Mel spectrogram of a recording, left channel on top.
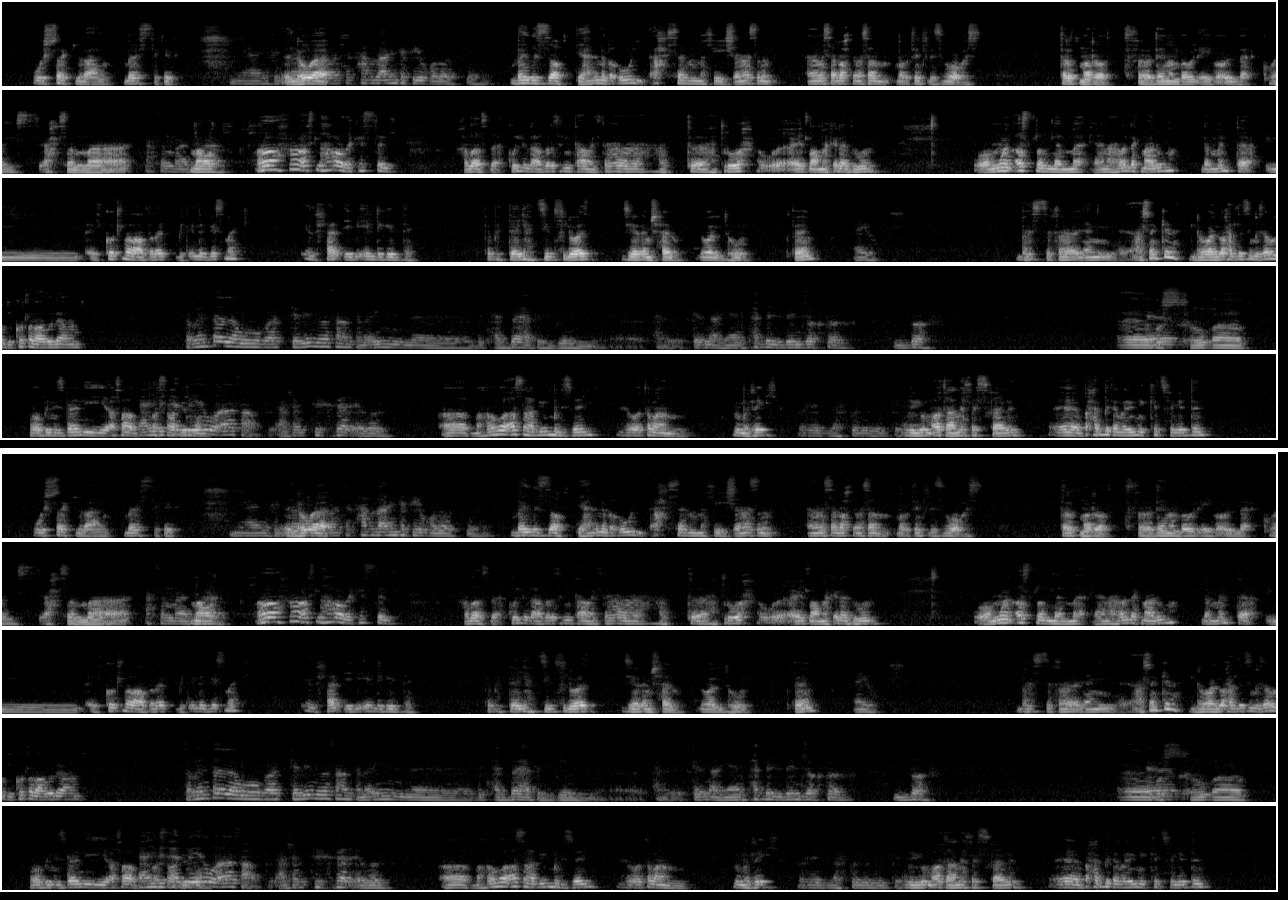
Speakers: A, on the left; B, on the right.
A: والشكل العام بس كده
B: يعني في دماغك
A: اللي هو
B: اللي هو انت اه تحافظ على اللي انت فيه وخلاص يعني
A: بقى بالظبط يعني انا بقول احسن من ما فيش انا مثلا انا مثلا رحت مثلا مرتين في الاسبوع بس ثلاث مرات فدايما بقول ايه بقول لا كويس احسن ما
B: احسن ما تبقى
A: ما اقعد
B: قاعد
A: اه ها اصل هقعد اكسل خلاص بقى كل العضلات اللي انت عملتها هت... هتروح وهيطلع مكانها دهون وعموما اصلا لما يعني هقول لك معلومه لما انت ال... الكتله العضلات بتقل في جسمك الحرق بيقل جدا فبالتالي هتزيد في الوزن زياده مش حلوه اللي هو الدهون فاهم
B: ايوه
A: بس ف يعني عشان كده اللي هو الواحد لازم يزود الكتله العضليه عنده
B: طب انت لو بتكلمني مثلا عن تمارين آه، بتحبها في الجيم آه، بتكلمني عن يعني بتحب البنج اكتر الظهر
A: آه
B: آه،
A: بص هو هو بالنسبه
B: يعني
A: لي اصعب
B: يعني
A: اصعب
B: بتحب
A: يوم
B: ايه
A: عم-
B: واصعب عشان في فرق برضه
A: اه ما هو اصعب يوم بالنسبه لي هو طبعا يوم الرجل
B: الرجل <laughs> كله بيقول كده
A: يوم قطع نفس فعلا آه بحب تمارين الكتف جدا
